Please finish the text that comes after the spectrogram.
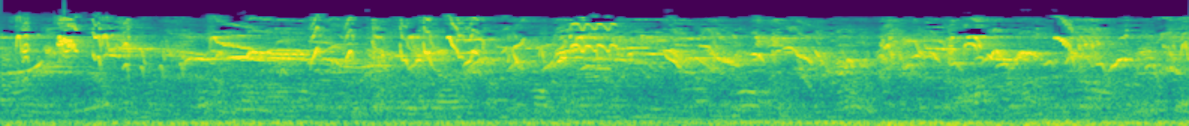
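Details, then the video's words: Caged oriental magpie-robin at a market pouring out a continuous song of clear whistles, quick chirps and rising and falling slides, densely packed for six seconds, with other birds chattering and a steady low hum behind. "Oriental Magpie Robin Singing"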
